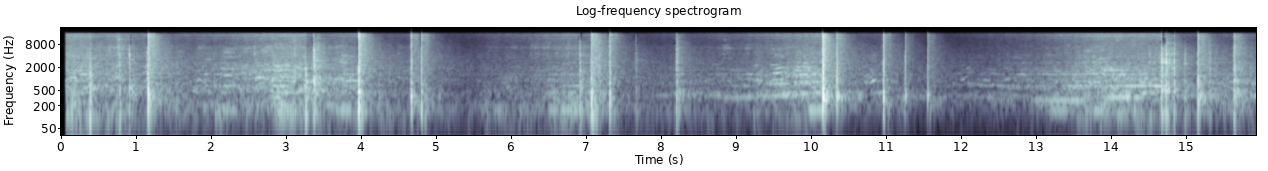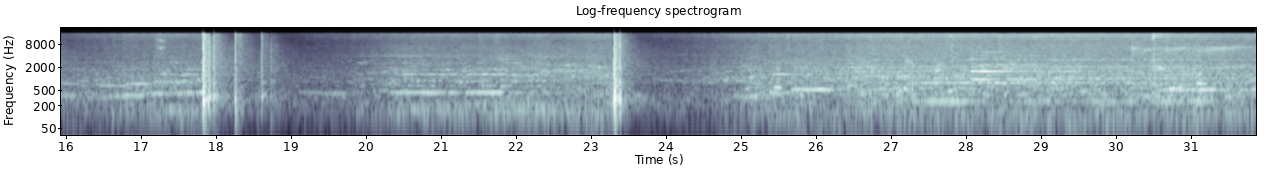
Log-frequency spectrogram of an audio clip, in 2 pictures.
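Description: Fireworks display: aerial shells bursting with sharp bangs at irregular intervals, some in quick clusters, the last loud one about three-quarters of the way through. Voices run underneath and fill the end once the bangs stop.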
